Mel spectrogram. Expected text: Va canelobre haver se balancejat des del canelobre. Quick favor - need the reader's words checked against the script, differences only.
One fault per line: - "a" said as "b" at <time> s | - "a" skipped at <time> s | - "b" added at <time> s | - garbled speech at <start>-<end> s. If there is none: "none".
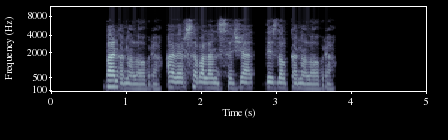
none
